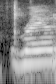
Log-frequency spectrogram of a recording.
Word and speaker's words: Raoden: And how do you spell it? His name, Rayoden, Yeah.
